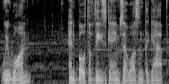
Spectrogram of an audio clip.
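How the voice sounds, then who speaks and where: A man chats through a live game stream in a low, deep voice. He talks haltingly, repeating words and leaning on fillers. Faint music plays behind him. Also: mellow. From Latvia. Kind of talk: casual live-stream chat.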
